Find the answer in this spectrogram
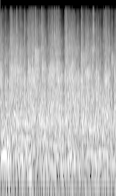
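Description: An audience applauding: many hands clapping in a dense, steady patter.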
